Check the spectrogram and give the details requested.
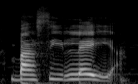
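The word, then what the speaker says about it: βασιλεία: Cuando estudiamos en la palabra nos damos cuenta que la palabra reino se traduce en el griego basileia. Así lo estoy pronunciando como se escribe.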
